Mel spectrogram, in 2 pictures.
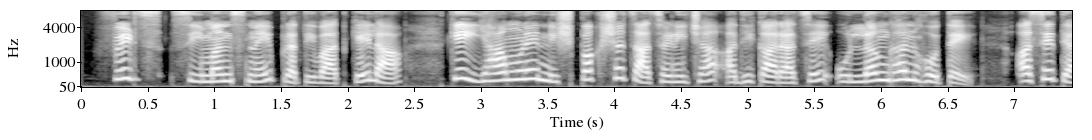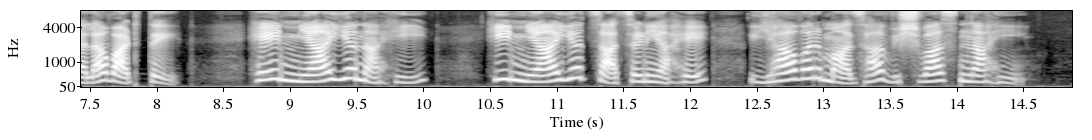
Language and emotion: Marathi, neutral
